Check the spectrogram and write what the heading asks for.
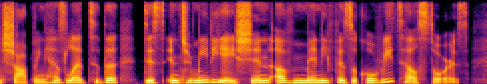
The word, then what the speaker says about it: disintermediation: is a process called disintermediation. This is a very advanced but very important business and technology term. Disintermediation. Disintermediation. It's another long one. The main stress is on that a syllable near the end.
